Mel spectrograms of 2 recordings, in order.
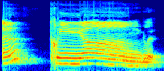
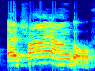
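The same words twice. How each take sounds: First: "triangle" as a very slow French "tree-ahn-gluh"; French pronunciation. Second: "triangle" the English way, "try-ang-gol"; English pronunciation. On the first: Teacher models the French shape for pupils, French pronunciation. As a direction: stretch "triangle" out slowly, with I as "ee". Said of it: "the sound in French is different". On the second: Teacher confirms the meaning to pupils, English pronunciation. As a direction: say "triangle" slowly in English, with I as "eye". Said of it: "Same spelling as English". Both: Shown as a demonstration.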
